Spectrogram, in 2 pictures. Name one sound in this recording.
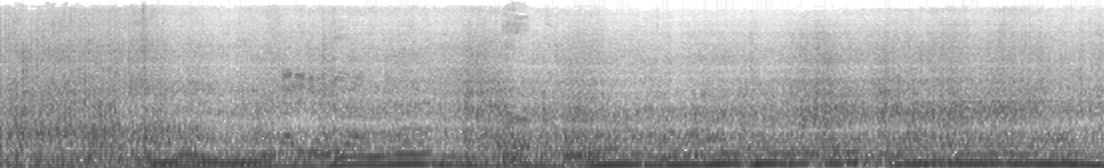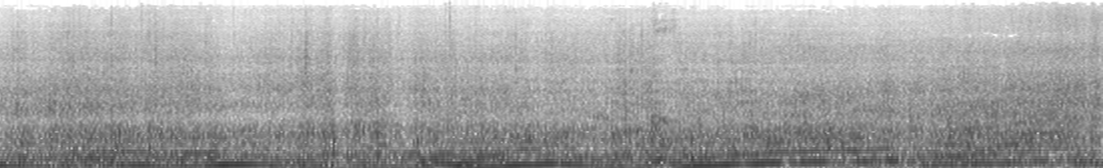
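Tyres skid and spray through wet mud.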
